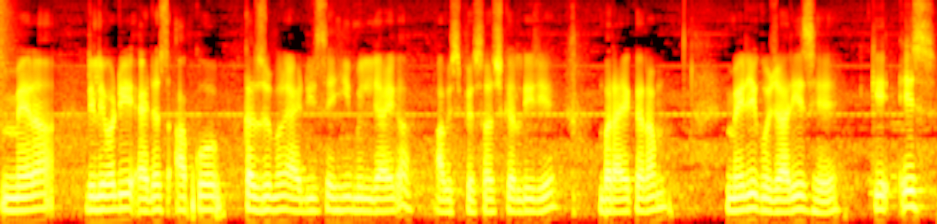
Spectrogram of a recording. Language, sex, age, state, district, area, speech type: Urdu, male, 30-45, Delhi, North East Delhi, urban, spontaneous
